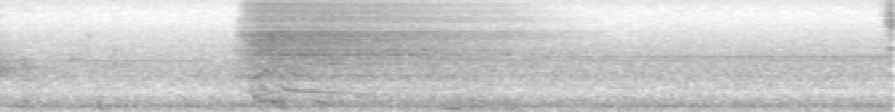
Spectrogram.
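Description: A single deep exhale through the mouth during a guided breathing moment, a soft airy rush that swells and then slowly fades, close to the mic and alone over faint room hiss.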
